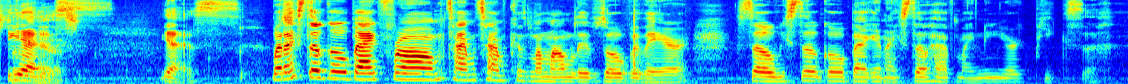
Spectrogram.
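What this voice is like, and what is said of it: Slight regional accent. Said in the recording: “Plus your accent. ... A little bit of an accent”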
